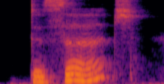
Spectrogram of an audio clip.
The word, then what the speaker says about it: dessert: is the difference but if you listen carefully desert dessert the pronunciation is also quite different first of all what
